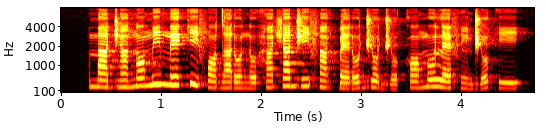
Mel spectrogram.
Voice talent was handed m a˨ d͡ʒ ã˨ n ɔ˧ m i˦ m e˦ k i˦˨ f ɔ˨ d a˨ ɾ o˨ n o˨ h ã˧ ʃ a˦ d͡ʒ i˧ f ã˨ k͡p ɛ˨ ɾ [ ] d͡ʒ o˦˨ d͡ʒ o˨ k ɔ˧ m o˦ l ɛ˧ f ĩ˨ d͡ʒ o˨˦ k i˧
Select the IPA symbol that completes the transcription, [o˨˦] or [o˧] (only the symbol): o˨˦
